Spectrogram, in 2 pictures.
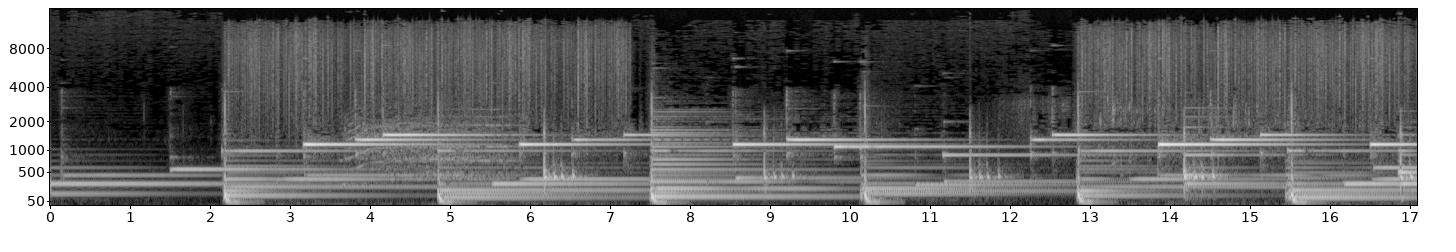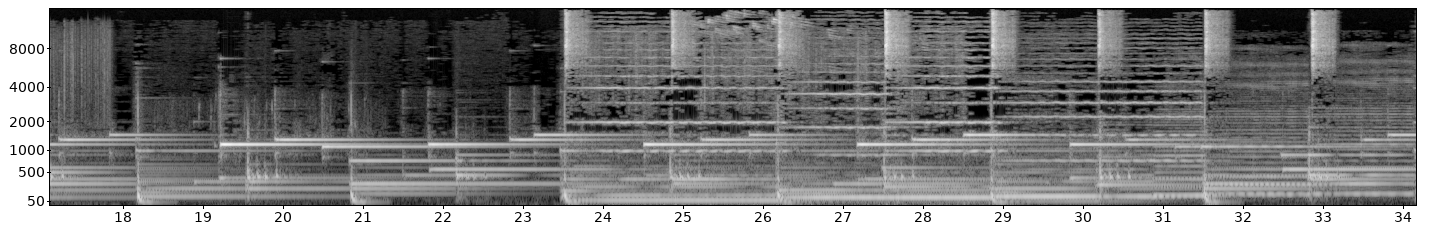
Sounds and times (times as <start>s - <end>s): Musical instrument: 2.2s - 7.5s, 10.8s - 34.1s.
